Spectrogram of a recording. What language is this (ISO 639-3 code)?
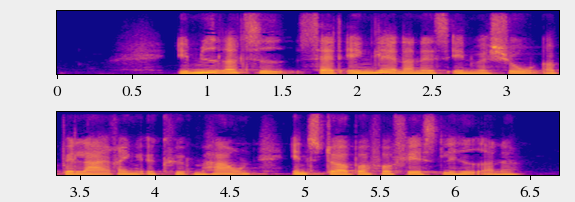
dan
